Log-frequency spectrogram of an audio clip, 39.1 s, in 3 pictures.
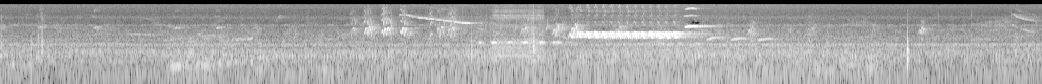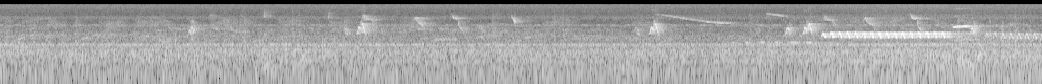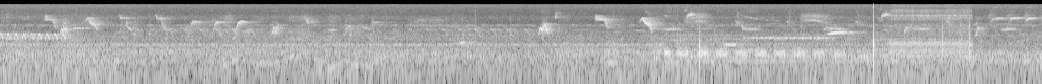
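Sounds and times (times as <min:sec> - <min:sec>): birds chirping and whistling: 0:04.5 - 0:09.7, 0:34.1 - 0:39.0.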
